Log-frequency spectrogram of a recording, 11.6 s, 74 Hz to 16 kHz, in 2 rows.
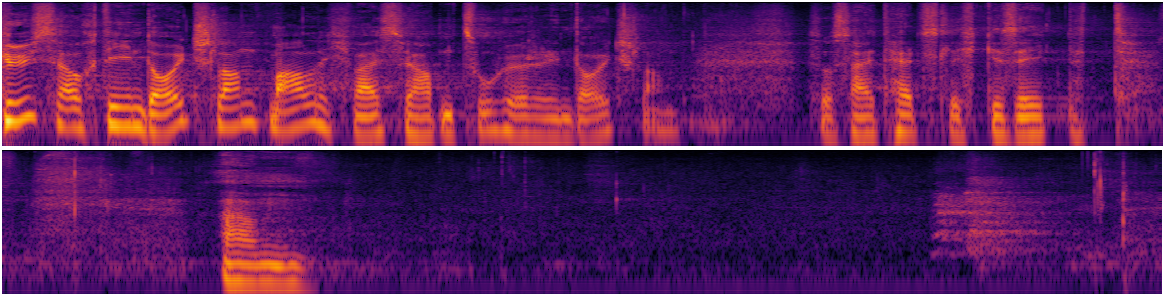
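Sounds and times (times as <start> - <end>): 
speech: 0.0 - 5.7, 6.9 - 7.4
person sneezing: 10.5 - 11.2.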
